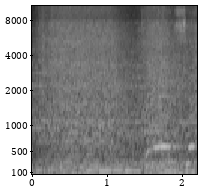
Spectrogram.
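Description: Several demolition-derby cars and trucks with engines running and revving together, a loud, dense low rumble. About one and a half seconds in, a voice starts calling out in short rising-and-falling sounds over it.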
